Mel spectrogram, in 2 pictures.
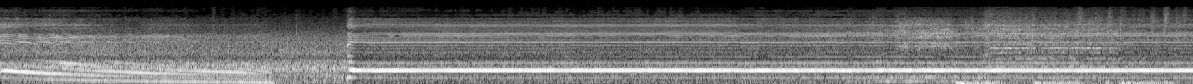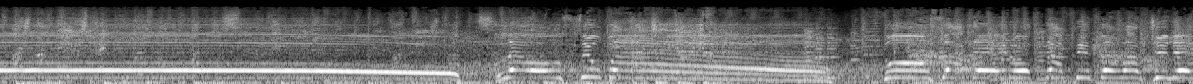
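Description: Brazilian radio narrator's drawn-out goal shout: one long steady note held for about thirteen seconds that drops away at the end, with falling cries before and after it. A music jingle with a steady drum beat comes in under the held note partway through.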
